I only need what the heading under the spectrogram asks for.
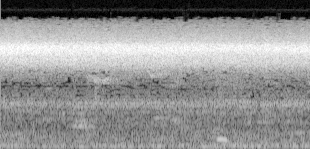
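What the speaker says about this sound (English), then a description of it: "when they play the sound of the cicadas, it sounds like one of those things that you would like play to get you to fall asleep" Steady high-pitched buzzing drone of cicadas from a South Carolina news broadcast, continuous and even throughout with a faint hiss underneath and no other sounds.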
